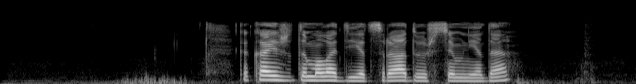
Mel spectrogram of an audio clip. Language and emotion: Russian, positive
